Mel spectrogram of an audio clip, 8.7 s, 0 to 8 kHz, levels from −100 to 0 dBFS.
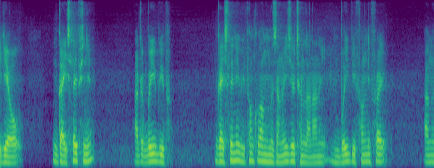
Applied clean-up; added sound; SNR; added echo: neural mask model Resemble Enhance denoiser.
